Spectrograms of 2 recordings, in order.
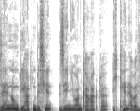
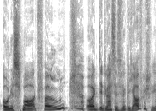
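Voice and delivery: incredulous; 5 semitones higher, 4 dB louder than usual. Real, not acted. Incredulous emphasis.

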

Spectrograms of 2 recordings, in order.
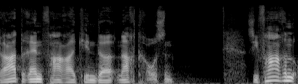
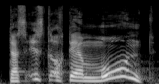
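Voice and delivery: put-on high, slow, louder child's call; a boy insisting it's the moon; 9 semitones higher, 5 dB louder, slower than usual. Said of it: "rief der Junge". (hoher, langsamer, lauter Kinderruf)

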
